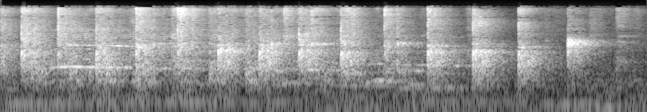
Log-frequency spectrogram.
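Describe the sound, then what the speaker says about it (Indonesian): A classroom of pupils claps in unison, a quick rhythmic series of about a dozen sharp, fairly close claps in steady beats, sounding alone. "Beri tepuk tangan."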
